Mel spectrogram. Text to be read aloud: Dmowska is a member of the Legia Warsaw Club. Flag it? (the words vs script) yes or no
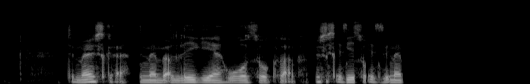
yes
